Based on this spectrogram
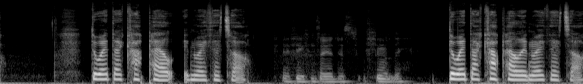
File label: "capel", Welsh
